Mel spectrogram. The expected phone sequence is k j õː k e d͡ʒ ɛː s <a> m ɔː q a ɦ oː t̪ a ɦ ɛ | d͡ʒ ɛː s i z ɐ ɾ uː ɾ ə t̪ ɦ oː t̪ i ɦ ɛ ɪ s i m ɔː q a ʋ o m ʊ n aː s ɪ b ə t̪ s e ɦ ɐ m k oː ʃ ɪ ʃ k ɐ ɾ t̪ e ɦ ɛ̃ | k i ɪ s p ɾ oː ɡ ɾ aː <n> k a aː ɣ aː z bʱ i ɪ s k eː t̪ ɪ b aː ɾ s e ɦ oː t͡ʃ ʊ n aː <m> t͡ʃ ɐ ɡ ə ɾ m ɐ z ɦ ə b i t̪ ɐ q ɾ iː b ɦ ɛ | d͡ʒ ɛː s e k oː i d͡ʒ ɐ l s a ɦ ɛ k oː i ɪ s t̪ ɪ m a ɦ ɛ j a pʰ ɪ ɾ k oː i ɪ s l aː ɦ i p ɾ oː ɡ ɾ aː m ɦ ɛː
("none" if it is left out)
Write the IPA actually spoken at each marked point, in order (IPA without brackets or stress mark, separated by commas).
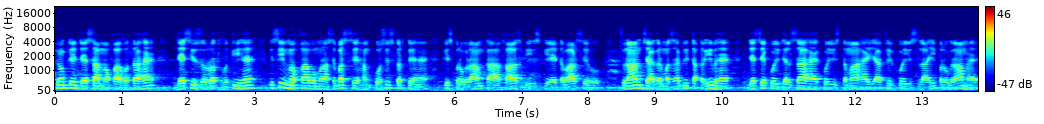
a, m, n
